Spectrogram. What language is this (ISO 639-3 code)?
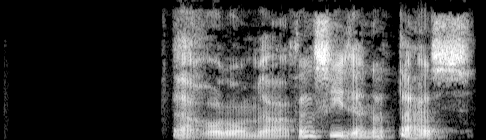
kab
